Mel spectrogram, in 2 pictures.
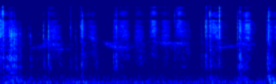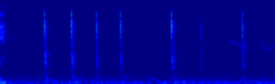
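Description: Long nails tap quickly across the label and plastic body of a large blue plastic spray cleaner bottle with liquid inside. The sound is a quiet, uneven run of bright, crisp clicks with short scratchy rubs between them early on, then more spaced-out single taps that stop almost instantly.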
